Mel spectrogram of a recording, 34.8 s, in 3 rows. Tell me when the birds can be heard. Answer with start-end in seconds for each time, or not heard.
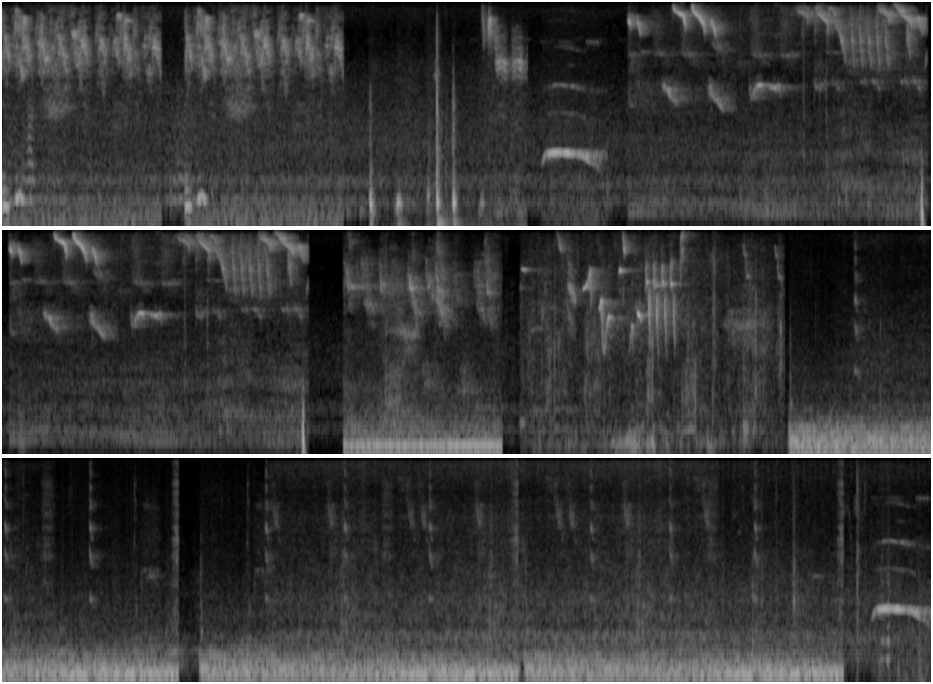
0.0-34.8.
